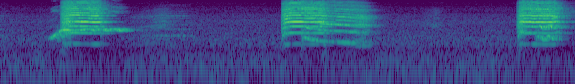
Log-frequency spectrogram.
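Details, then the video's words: A cockatoo teaching an Amazon to speak gives three loud, harsh, raspy squawks, each under a second long and about two seconds apart, in an otherwise quiet room. "a Cockatoo teaching Gabby an Amazon Cockatoo Speak!"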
